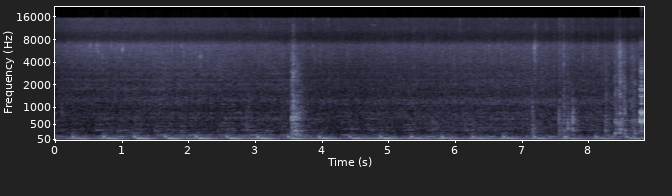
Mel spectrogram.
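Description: Onion paste frying in a pan, a continuous close hiss and sizzle with occasional louder spatters and a few clinks of utensils, no talking.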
